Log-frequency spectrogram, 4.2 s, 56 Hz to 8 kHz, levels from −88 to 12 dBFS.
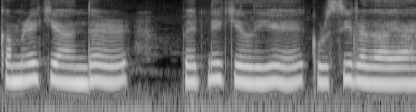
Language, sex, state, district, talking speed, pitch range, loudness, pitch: Hindi, female, Arunachal Pradesh, Papum Pare, 130 wpm, 210-230 Hz, -13 LUFS, 220 Hz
